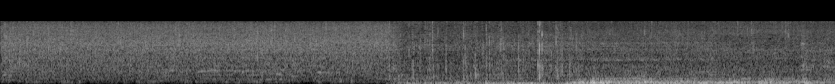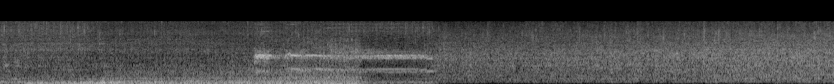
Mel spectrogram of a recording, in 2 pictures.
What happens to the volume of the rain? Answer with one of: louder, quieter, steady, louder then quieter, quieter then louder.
quieter then louder.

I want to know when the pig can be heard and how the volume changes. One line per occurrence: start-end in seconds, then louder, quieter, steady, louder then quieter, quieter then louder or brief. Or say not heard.
not heard.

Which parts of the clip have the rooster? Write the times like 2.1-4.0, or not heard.
10.8-12.7.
